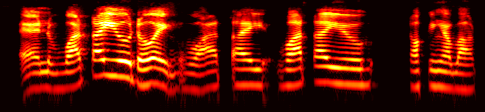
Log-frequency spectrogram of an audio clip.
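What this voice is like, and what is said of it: Put-on Indian accent. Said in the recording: “Indian accent.”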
